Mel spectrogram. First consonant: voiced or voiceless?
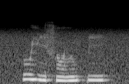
voiced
